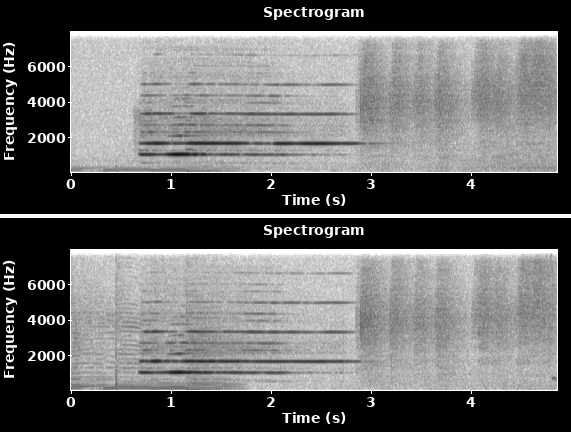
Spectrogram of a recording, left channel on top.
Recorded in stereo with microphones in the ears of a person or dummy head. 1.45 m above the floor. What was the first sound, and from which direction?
A flute, centre (ahead or behind).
